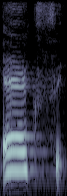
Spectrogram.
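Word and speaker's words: axe: तो इसको हम एक्स एस एंकले एंकले इस तरीके से नहीं पढ़ते हैं। क्या पढ़ते हैं? एक्स एस। यानी कि जो लास्ट में इ होती है, इसका कोई मतलब ही नहीं होता है। इसको हम साइलेंट रखते हैं। इसका हम प्रोनाउंसिएशन नहीं करते हैं।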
